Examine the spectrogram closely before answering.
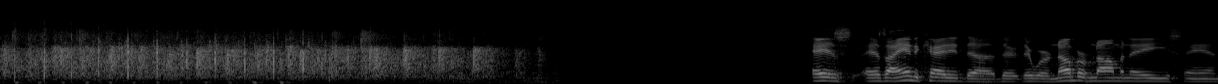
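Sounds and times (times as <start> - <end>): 
audience applause: 0.0 - 5.6
speech: 8.3 - 12.1.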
